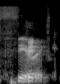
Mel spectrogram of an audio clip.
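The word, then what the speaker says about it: Pyrrhic: It's P-Y-R-R-H-I-C. I think it's Fyrik.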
